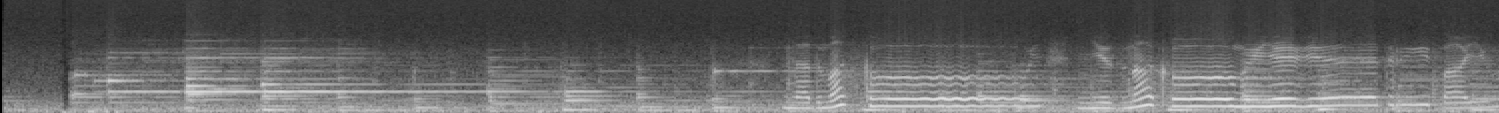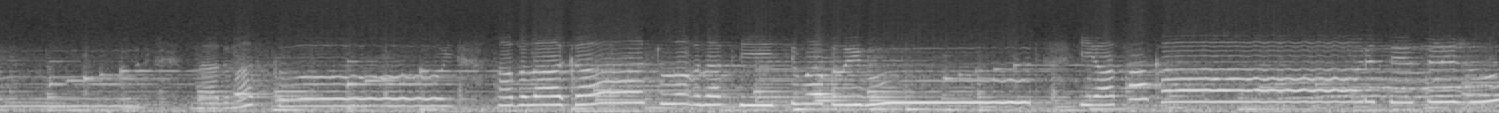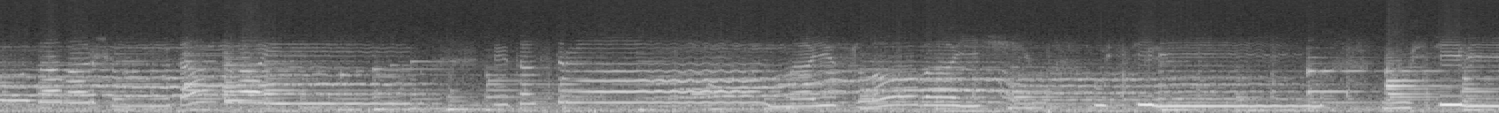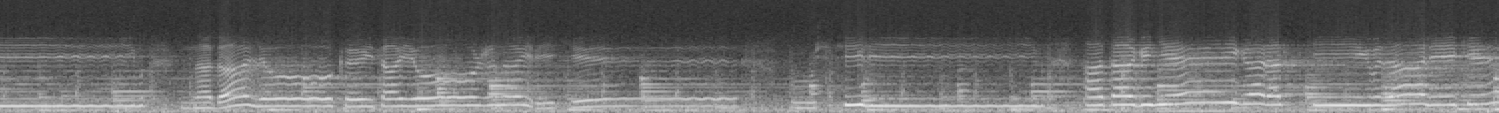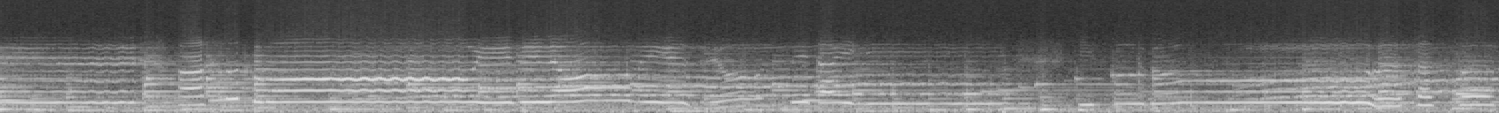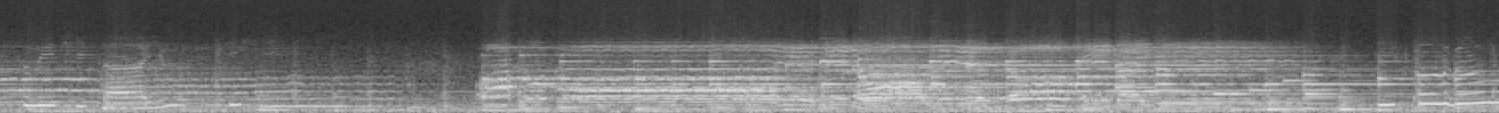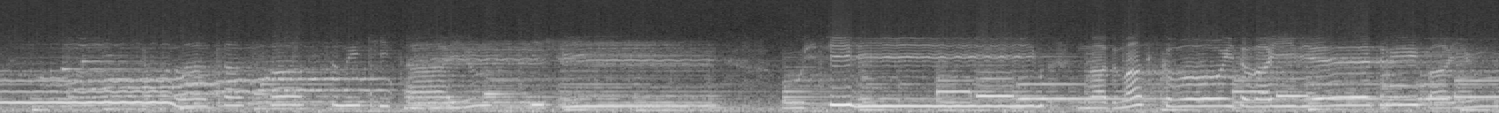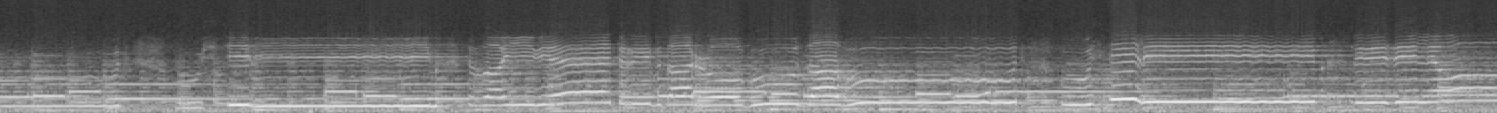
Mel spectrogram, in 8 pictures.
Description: Источник аудиокассета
